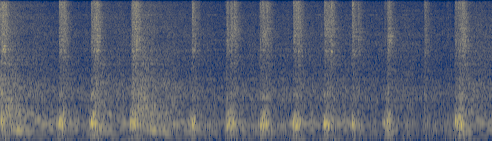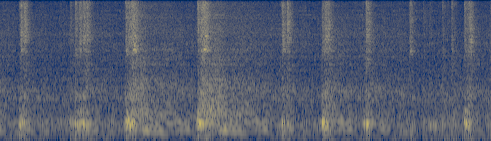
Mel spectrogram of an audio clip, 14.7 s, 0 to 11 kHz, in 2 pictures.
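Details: 2005 Kawasaki KX250 two-stroke, just after first-kick start following full rebuild for low compression, choke on: crisp blips repeatedly, each rev rising and dropping back quickly with no misses or knocks; running healthy.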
